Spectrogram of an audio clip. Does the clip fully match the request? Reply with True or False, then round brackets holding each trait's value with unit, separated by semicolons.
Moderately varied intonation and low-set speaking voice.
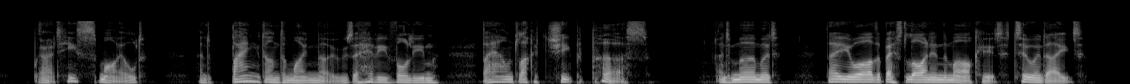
True (3.5 semitones; 105 Hz)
